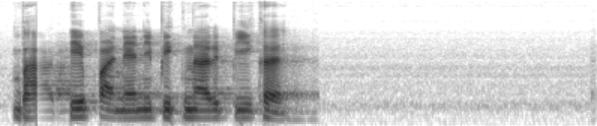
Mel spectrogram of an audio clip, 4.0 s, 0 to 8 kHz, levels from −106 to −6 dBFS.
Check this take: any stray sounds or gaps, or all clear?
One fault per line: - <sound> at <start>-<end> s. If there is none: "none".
none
